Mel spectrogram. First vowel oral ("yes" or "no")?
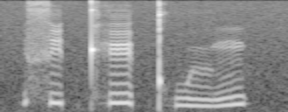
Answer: yes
